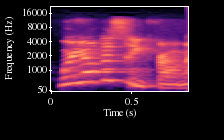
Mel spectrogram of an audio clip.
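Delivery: high, chirpy Southern question; friendly Southern "y'all", pitched high; turned-up Southern accent. Acted. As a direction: turn up the Southern accent for small talk. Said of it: "turning up my accent".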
